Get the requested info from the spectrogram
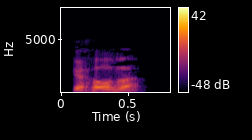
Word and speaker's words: Jehovah: Jehovah. And I believe that is the right pronunciation for that as well.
